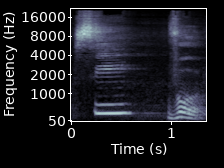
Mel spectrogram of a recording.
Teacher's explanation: Going up before going down. So the stress is on the first syllable.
